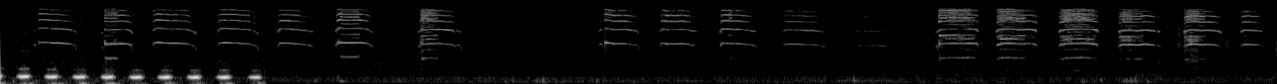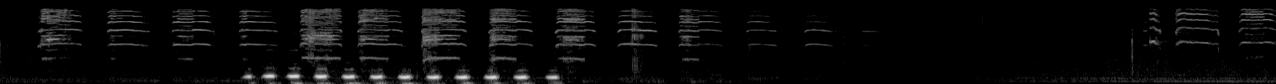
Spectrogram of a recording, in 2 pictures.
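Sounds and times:
Greater coucal squeaky notes: 0:00.0 - 0:02.6, 0:15.2 - 0:18.4.

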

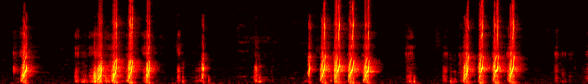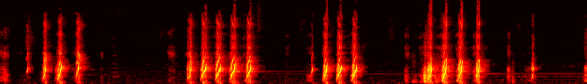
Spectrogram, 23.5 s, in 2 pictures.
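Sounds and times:
black giant squirrel calls: 0:00.3 - 0:00.8, 0:01.6 - 0:04.2, 0:06.1 - 0:10.5, 0:11.2 - 0:13.6, 0:15.1 - 0:17.0, 0:17.9 - 0:19.1, 0:19.8 - 0:22.6.

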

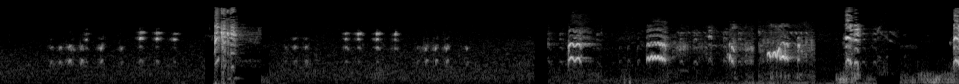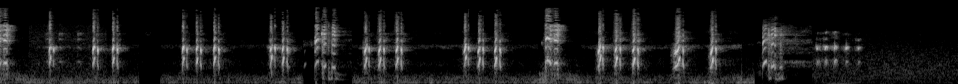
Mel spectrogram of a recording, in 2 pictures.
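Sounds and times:
purple swamphen screeching and clucking: 0:05.5 - 0:18.2.

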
